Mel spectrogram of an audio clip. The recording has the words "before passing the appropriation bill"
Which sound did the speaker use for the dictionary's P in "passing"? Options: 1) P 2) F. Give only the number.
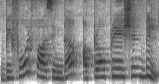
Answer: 2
